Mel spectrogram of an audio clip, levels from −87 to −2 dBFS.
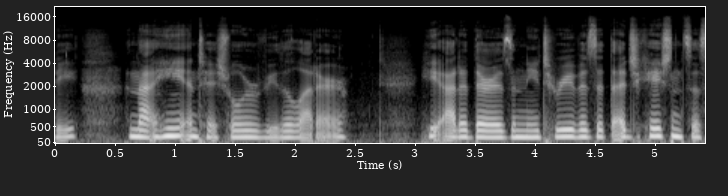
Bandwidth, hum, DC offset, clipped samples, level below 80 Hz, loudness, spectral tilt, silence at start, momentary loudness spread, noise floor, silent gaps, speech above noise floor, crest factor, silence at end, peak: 13 kHz; none; under 0.1%; under 0.1%; -44 dBFS; -21 LUFS; -6 dB/octave; 0 s; 9 LU; -47 dBFS; none; 27 dB; 16 dB; 0 s; -6 dBFS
